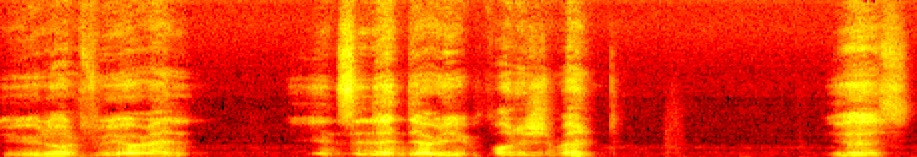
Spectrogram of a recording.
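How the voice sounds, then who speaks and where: Storybook role: frail elderly holy hermit, thin quavering falsetto, very slow and halting. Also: male voice, creaky, a little mellow, reverberant, heavily acted. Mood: wondering, wary. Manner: slow, drawn-out, halting delivery. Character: frail old hermit holy man of the forest. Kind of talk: dramatic philosophical storybook reading.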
